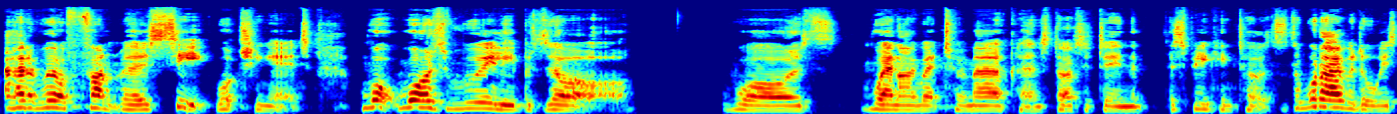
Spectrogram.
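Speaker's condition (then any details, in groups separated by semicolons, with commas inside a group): Deafness; analog hearing aids in childhood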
